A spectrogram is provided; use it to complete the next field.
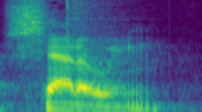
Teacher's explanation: Donc, c'est pas un shadowing, c'est un shadowing. On marque l'accent sur la première syllabe.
